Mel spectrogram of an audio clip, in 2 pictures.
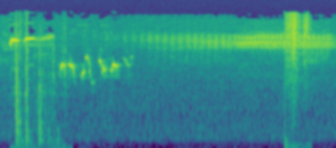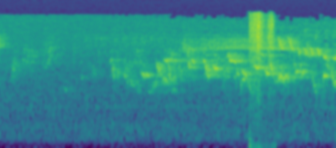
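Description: Small birds chirping in short, high calls, with a steady high trill in the middle. A few sharp knocks cut through: a cluster at the very start, then single ones about four and about nine seconds in.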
